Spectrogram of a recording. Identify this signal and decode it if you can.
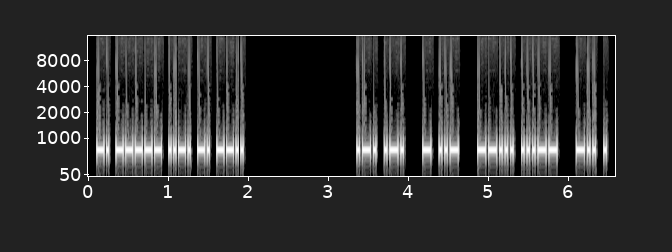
Morse code, heard as a keyed tone, about 36 wpm, 700 Hz. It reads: N0FNZ RR TU 73 DE
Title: Speed-Racing Common QSO Phrases Encore - 30wpm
